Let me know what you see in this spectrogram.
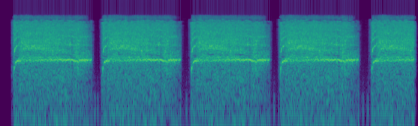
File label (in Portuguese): grito; exorcista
